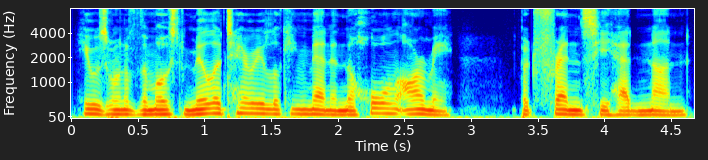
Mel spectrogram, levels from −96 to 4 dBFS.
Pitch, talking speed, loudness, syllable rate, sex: 115 Hz, 230 wpm, -17 LUFS, 6.1 syllables/s, male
